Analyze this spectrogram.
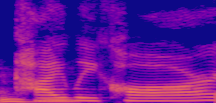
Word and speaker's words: Kailei Carr: find me on on all the socials at Kylie car and I have a lot of vowels in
